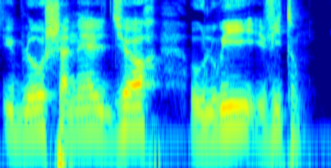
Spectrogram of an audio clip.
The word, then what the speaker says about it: Vuitton: Chanel, Dior ou Louis Vuitton. Oui, on prononce Vuitton, c'est un peu trop compliqué de prononcer Louis Vuitton, donc on prononce Vuitton.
